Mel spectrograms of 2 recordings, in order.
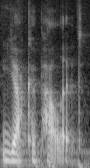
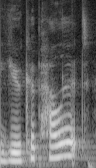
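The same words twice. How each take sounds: First: Yucca is said in its standard pronunciation. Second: Yucca is said in a playful nickname pronunciation. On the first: It is the proper name. The speaker calls it right. "pronounced correctly" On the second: It is a private joke. The speaker calls it wrong. "I will be calling this the Yucca palette because that just sounds a lot nicer to say"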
